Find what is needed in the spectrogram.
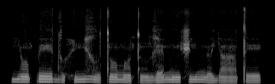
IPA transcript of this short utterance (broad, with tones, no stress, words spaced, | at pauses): jɔ̃˦ peː˦ du˨hiː˦ ɣu˧tɔ̃˦mɔ̃˧ tũ˨ ɣɛ˦mĩ˦˨ʃiː˦ ŋə˨jaː˨ te˦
